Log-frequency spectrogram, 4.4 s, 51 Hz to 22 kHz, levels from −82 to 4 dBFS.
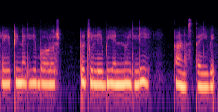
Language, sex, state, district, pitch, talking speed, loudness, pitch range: Kannada, female, Karnataka, Bidar, 240 Hz, 80 wpm, -13 LUFS, 235-250 Hz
